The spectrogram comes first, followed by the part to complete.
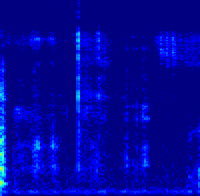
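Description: Faint rustling and handling noises, with one short click just under a second in.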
